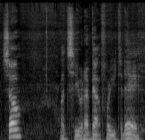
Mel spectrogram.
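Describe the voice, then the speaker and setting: Sounding stuffed up from a cold, a young man chats casually while unboxing at his home hobby workbench, where he builds scale models. He rambles in a relaxed way, full of ums and restarts, in a lowish voice at moderate pace.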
